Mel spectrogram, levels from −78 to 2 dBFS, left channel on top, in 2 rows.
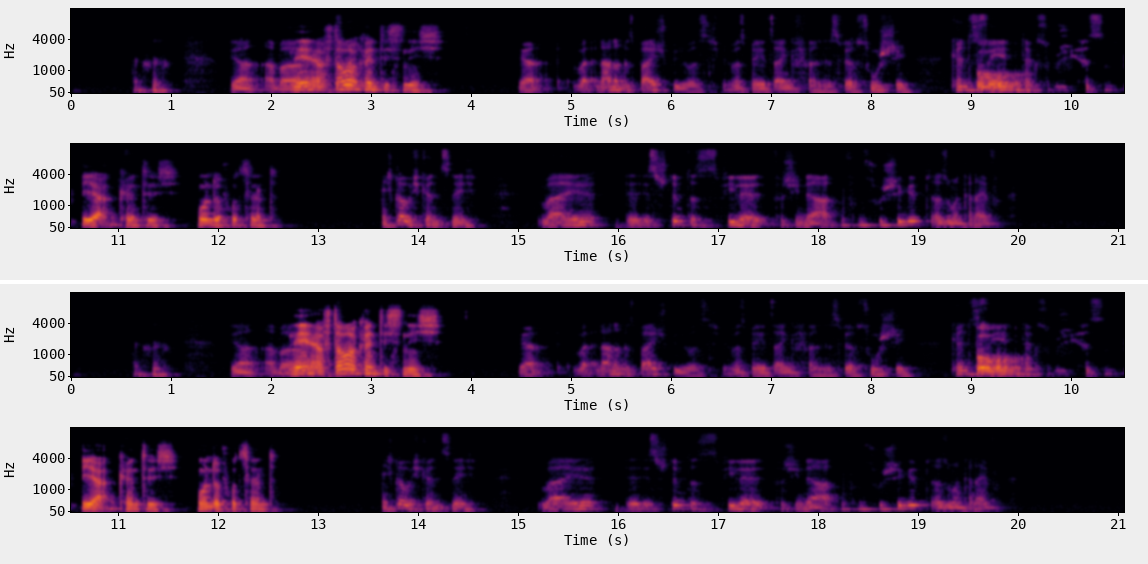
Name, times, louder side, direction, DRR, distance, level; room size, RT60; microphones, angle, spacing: voice 1, 0.6-3.0 4.5-8.4 8.8-10.4 13.6-14.9 15.2-20.0, left 2 dB, 25° left, 0.4 m, -39 dB
voice 2, 2.1-3.7 9.1-9.4 10.6-12.5, right 2 dB, 75° right, 0.5 m, -27 dB
2.3 x 2.3 x 3.3 m
head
